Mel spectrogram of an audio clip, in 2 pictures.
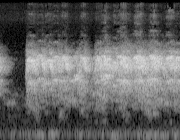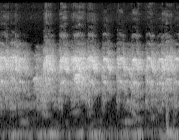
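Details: An active caged male parrot keeps up an unbroken stream of loud, harsh, buzzy squawking chatter lasting about five seconds.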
